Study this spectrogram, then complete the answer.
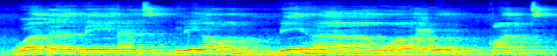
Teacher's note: Huruf ta yang mati ketika waqaf dia ada sifat hamas. Hamas iaitu melepaskan.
